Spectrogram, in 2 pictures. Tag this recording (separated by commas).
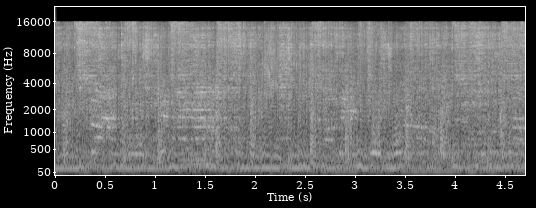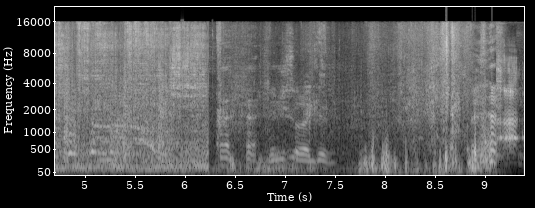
Speech, Music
